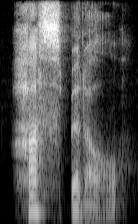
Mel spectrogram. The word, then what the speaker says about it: hospital: Hospital. Do you hear it? The first syllable is strong, hos, and then pital.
